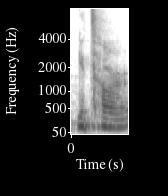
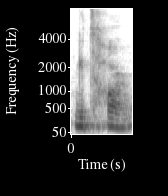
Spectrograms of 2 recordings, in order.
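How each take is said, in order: Both takes have the same delivery.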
